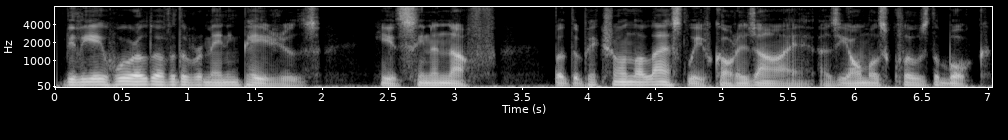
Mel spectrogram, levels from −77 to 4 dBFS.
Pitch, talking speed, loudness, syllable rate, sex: 90 Hz, 220 wpm, -17 LUFS, 6.1 syllables/s, male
